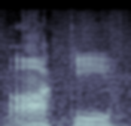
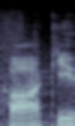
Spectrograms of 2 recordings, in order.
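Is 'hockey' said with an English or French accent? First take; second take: French; English. First: The word is said with a French accent. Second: The word is said with an English accent. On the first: "they say hockey" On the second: "they don't even say hockey"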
